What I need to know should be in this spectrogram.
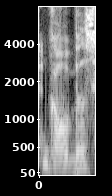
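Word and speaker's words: Goebbels: style gles ho yan kung hindi ako nagkakam gobels yata ang pronunciation niyan but anyway ang quote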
